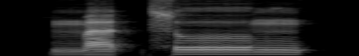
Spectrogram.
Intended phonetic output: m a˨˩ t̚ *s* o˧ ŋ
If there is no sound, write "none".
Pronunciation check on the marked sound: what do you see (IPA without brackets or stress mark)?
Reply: s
